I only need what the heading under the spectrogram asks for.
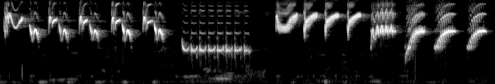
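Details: Asian pied starling nyapam song to train newly bought birds: a run of repeated chirped falling notes, a low buzzing rattle, then a series of rising whistled upslurs at about three per second.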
